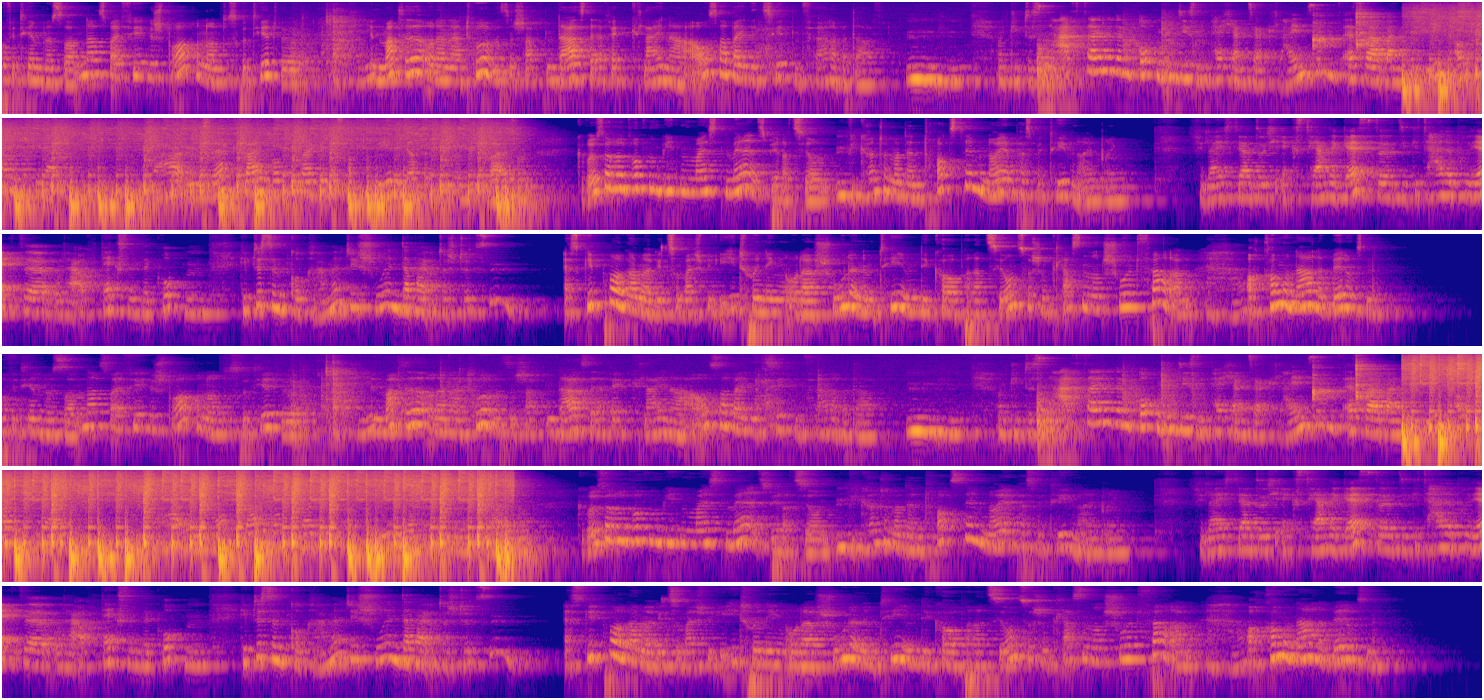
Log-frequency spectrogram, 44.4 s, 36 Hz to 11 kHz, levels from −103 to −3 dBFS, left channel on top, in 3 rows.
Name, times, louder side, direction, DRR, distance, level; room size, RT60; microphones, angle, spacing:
voice 1, 0.0-3.4 3.7-8.7 16.3-20.4 20.7-23.1 23.5-26.1 35.2-43.4, left 2 dB, 65° left, 3 dB, 0.6 m, -38 dB
sound 1, 2.2-13.6, right 2 dB, 35° right, 0.9 m, -48 dB
voice 2, 3.4-3.8 9.0-15.5 23.1-23.6 26.3-34.8 41.6-42.1, left 1 dB, 10° left, 0 dB, 0.6 m, -40 dB
sound 2, 14.0-19.9, right 8 dB, 80° right, 0.3 m, -28 dB
6.7 x 5.7 x 2.8 m, 1.0 s
head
